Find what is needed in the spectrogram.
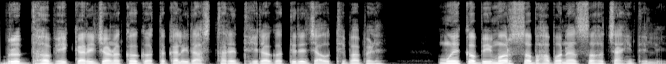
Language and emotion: Odia, sad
